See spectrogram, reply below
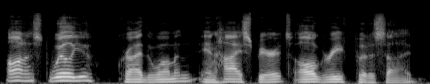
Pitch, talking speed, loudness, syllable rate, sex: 125 Hz, 180 wpm, -19 LUFS, 4.7 syllables/s, male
